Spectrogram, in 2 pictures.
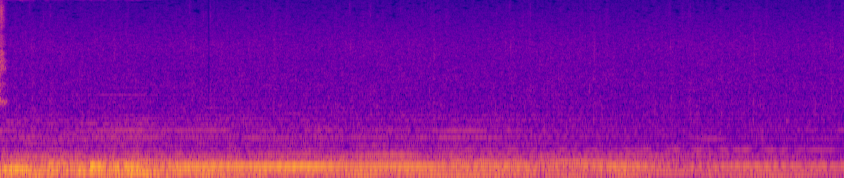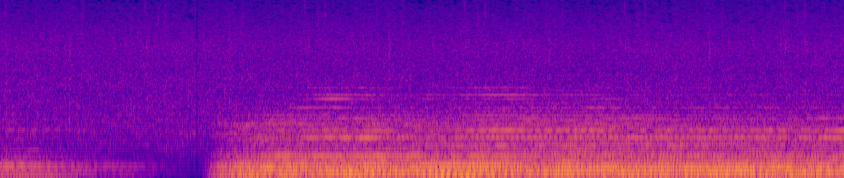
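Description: Dark ambient background music of steady low drones over a rain soundscape. It fades down to a brief lull about ten seconds in, then a new droning track with rain starts abruptly.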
